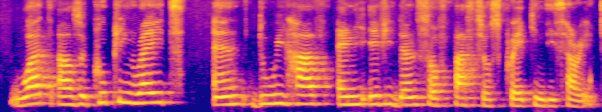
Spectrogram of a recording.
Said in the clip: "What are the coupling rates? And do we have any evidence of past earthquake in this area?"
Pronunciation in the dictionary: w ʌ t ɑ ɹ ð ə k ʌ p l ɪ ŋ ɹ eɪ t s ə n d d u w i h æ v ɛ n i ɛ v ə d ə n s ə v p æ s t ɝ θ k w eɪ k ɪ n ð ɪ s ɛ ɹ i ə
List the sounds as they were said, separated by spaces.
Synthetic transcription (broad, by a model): w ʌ t ɑ ɹ ð ə k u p ɪ ŋ ɹ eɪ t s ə n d d u w i h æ v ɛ n i ɛ v ə d ə n s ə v p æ s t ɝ s k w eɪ k ɪ n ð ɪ s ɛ ɹ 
